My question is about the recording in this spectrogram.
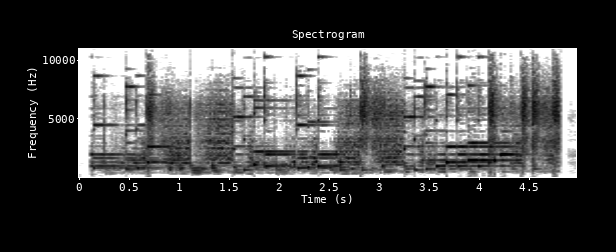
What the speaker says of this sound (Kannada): ಅಂತೂ ಇಂತೂ ರೊಚ್ಚು ಫೋನ್ ಮಾಡಿಲು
